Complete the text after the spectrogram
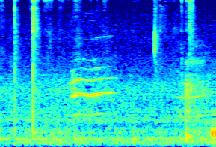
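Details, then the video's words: Male Siamese cat calling loudly indoors: a long, wavering meow lasting about half a second, with scattered clicks and taps around it and low room hum. "y'all hear that cat? He drives me crazy. Anybody want a Siamese cat?"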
